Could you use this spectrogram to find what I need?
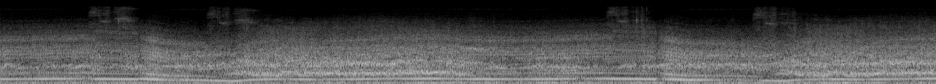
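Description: A car engine revs high and shifts gears as the car races.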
